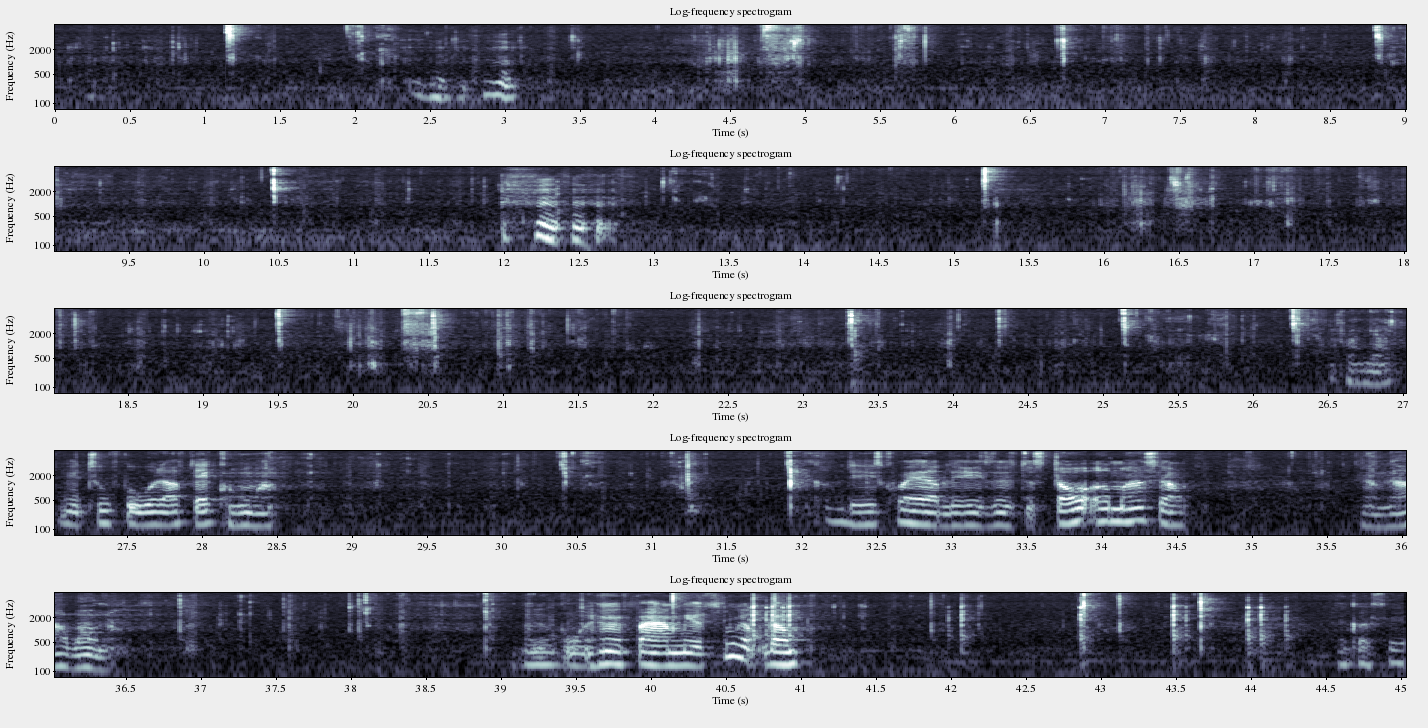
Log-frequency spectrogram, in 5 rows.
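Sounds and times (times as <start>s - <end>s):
person chewing corn on the cob: 0.0s - 12.0s, 12.9s - 27.2s, 28.3s - 32.2s, 34.6s - 39.5s.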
